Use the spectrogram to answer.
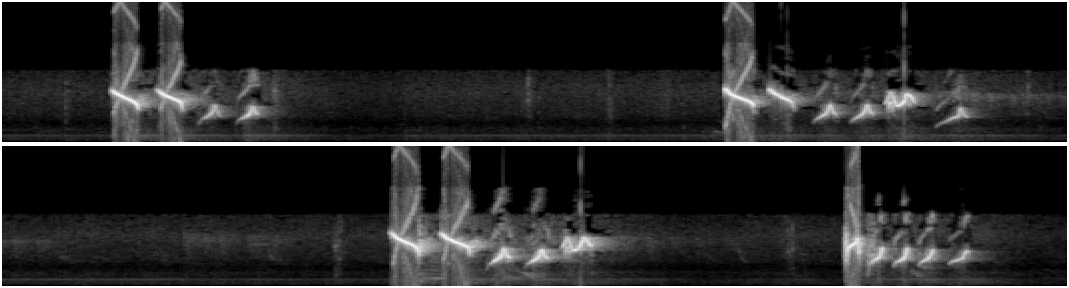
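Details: Gelatik batu, the cinereous tit, in vigorous song for training and luring other birds: four phrases of sharp falling whistles and lower quick notes, each under a second, spaced two to three seconds apart.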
